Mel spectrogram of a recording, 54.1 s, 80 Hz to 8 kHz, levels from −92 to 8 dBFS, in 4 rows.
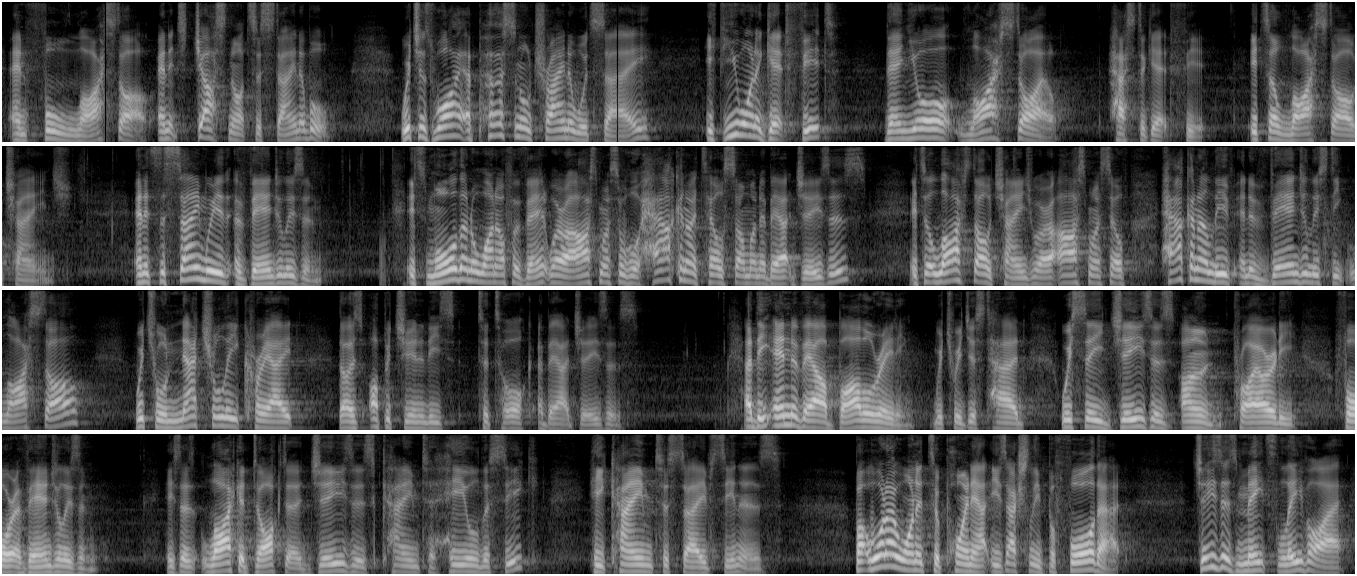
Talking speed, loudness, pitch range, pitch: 145 wpm, -23 LUFS, 130-180 Hz, 150 Hz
